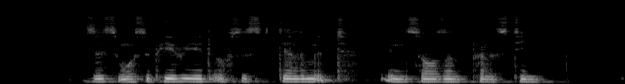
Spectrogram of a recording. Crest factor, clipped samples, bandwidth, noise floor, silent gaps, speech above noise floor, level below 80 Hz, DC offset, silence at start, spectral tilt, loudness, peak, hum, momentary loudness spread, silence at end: 16 dB; under 0.1%; 10 kHz; -80 dBFS; none; 50 dB; -80 dBFS; under 0.1%; 0.85 s; -7 dB/octave; -31 LUFS; -14 dBFS; none; 13 LU; 0.75 s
